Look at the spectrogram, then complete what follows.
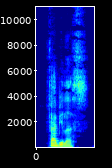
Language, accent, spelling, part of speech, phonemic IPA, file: English, Australia, fabulous, adjective, /ˈfæbjʊləs/, En-au-fabulous.ogg
- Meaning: 1. Of or relating to fable, myth or legend 2. Characteristic of fables; marvelous, extraordinary, incredible 3. Fictional or not believable; made up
